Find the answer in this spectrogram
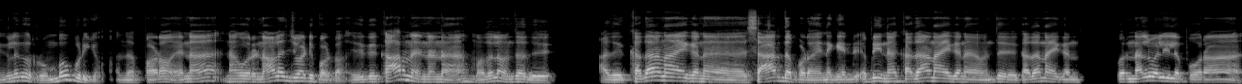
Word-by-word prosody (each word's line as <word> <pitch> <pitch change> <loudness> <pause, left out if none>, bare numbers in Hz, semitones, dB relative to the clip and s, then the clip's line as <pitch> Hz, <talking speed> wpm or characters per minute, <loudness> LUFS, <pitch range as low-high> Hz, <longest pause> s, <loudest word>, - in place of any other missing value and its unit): எங்களுக்கு 160 +10 -1 0.2
ரொம்ப 110 - +1
பிடிக்கும் - - -1
அந்த 105 0 -3 0.2
படம். 110 +3 0
ஏன்னா, 130 +2 0 0.3
நாங்க 135 +1 -1
ஒரு 125 - 0
4,5 180 -1 +1
வாட்டி 150 -2 +1
போட்டோம். 100 -3 -2
இதுக்கு 120 +4 0
காரணம் 200 -8 +2
என்னன்னா, 120 -1 0 0.3
மொதல்ல 110 - 0
வந்து 130 +2 0
அது 100 -3 +2 0.7
அது 110 -1 +2 0.2
கதாநாயகன 165 -4 +2 0.5
சார்ந்த 160 -2 +2
படம். 105 -1 +1
எனக்கு 110 +1 +1 0.2
எப்படின்னா, 145 -3 +1
கதாநாயகன 140 -4 +1 0.2
வந்து 125 +4 -1 0.2
கதாநாயகன் 120 -3 0 0.4
ஒரு 135 - +3
நல்வழியில 170 -3 +3
போறான். 115 0 -1
130 Hz, 140 wpm, -23 LUFS, 115-155 Hz, 0.7 s, ஒரு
